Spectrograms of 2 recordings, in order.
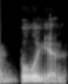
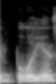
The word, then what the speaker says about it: bullion: gold but um yeah bullion i think some people say bullion some people say uh see yeah this is one so the the the last syllable there it could be it or a just like a lot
